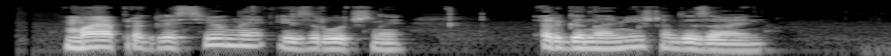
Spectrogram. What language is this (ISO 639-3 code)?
bel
